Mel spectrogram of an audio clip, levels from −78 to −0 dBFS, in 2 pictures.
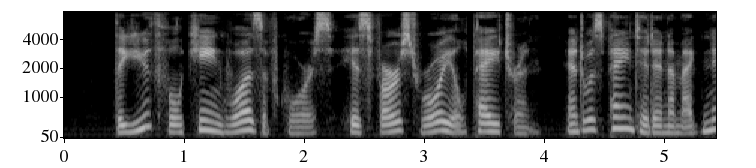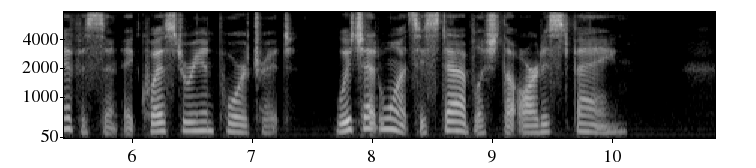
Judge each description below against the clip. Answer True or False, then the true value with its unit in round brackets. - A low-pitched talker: False (190 Hz)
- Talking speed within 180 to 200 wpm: False (140 wpm)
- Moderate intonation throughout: True (4.2 semitones)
